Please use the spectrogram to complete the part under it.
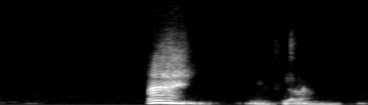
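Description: A woman exclaims in a high voice over an online call.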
